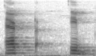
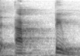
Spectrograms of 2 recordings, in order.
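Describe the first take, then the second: First: "act, इव" split in two with a short gap; pause inside word. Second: Said in the usual way. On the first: Shown as a demonstration. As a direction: break "act, इव" after the first syllable. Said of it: "थोड़ा सा लग रहा है ना". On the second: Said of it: "pause लेना होता है".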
